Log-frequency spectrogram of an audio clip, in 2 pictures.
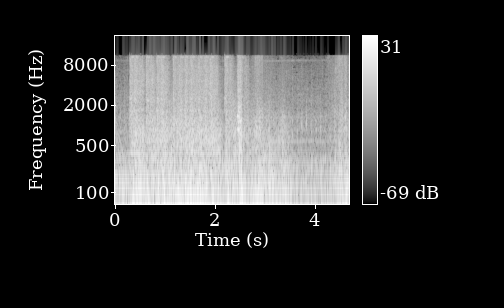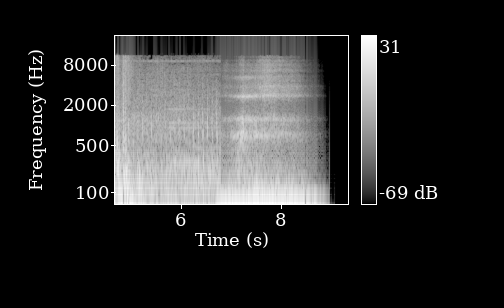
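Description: Heavy sustained gunfire in a Batman game, a loud dense fusillade with sharper cracks rising from continuous rumbling noise, ending with a low droning mechanical hum that cuts off.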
